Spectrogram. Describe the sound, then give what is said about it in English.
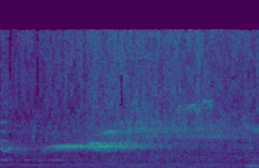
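A faint bird gives a thin, drawn-out whistled call against a quiet, hushed background as birds slowly wake at dawn, heard outside a tent in pitch-black, cold conditions; no one speaks. “Oh, you can hear the birds waking up slowly.”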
